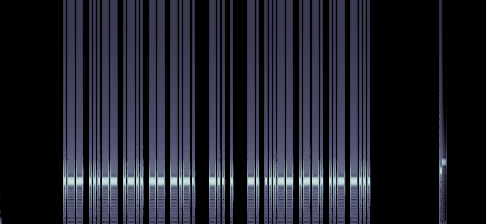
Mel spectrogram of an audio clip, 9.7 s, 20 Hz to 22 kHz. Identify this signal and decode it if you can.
Morse code, heard as a keyed tone, about 28 wpm, 700 Hz. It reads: W3LMC DE N3PUB
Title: USA Callsign DE Callsign - 5 Characters - 28wpm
